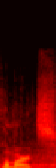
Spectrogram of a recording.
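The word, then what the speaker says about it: Lemartes: Oh, that's Lamartis. It's pronounced Lamarts, by the way. Like 90% sure.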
